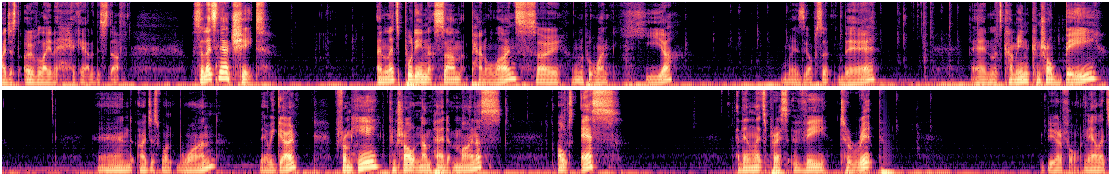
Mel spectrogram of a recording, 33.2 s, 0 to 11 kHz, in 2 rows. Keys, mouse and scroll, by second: 2.0 click, 4.5-7.8 middle drag, 7.8 ctrl+r, 9.7-11.2 middle drag, 11.2-11.6 scroll down 1, 11.6 middle click, 12.2 ctrl+r, 13.3 middle click, 13.8 alt+shift+right click, 14.1 middle click, 14.6 scroll up 1, 14.8 shift+middle click, 15.0-16.0 scroll down 1, 16.0 ctrl+b, 22.7 ctrl+KP_Subtract, 24.0 shift+middle click, 24.3 scroll up 1, 25.1 alt+s, 28.2-28.6 scroll down 4, 28.6 v, 29.6 middle click, 30.4 Tab, 30.7-32.5 middle drag, 32.5 Tab, 32.8 shift+middle click.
